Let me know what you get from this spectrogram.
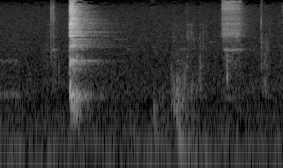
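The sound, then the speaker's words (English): A loud, sharp sip of lemonade from a mason jar, one abrupt slurping burst followed by a couple of softer swallowing and breathy sounds, with no talking. “I didn't mean for it to be a loud sip, but I'm trying to drink out of a mason jar.”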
